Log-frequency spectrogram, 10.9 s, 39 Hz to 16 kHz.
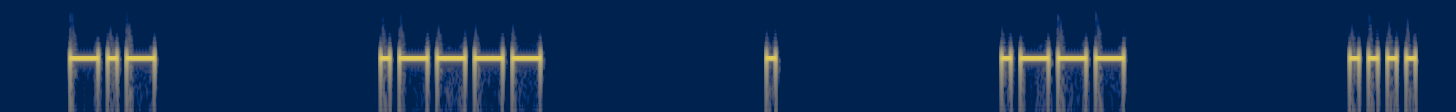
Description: Morse code, heard as a keyed tone, about 17 wpm, spaced as for 5 wpm, 700 Hz. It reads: K1EJH
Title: USA Call Signs - 5 Characters - 8x Character Spacing - 17wpm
